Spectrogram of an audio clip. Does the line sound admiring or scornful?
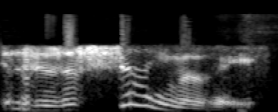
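admiring. It is said in an admiring way.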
